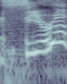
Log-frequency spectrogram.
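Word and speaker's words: Cera: Sierra. That's how you say it.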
